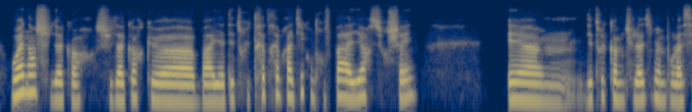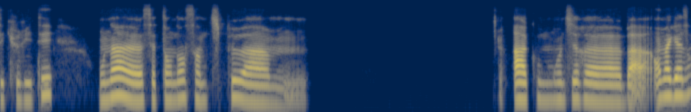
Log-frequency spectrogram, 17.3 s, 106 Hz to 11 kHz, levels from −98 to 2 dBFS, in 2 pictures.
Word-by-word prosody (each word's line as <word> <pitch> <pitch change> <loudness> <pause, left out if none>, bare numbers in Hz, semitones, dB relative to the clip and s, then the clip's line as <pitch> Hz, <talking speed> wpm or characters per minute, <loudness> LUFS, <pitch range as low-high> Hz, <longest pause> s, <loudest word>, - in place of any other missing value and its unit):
Ouais, 230 +3 +7
non, 245 0 +2
je - - -4
suis 185 - -7
d'accord. 175 -2 -3
Je - - -9
suis 180 - -8
d'accord 180 +2 -2
que, - - -10
heu, 170 -1 +3
bah, 165 0 +1
il - - +1
y - - 0
a - - -1
des 180 - -5
trucs 190 +2 -14
très, 225 - -2
très 225 +1 -5
pratiques 210 +4 0
qu'on 210 - -14
trouve 190 -1 -19
pas 205 -1 +2
ailleurs 195 +2 +1
sur - - -8
Shein. 200 +2 -2 1.2
Et 180 - +3
hem, 170 -4 -1
des 180 - -4
trucs, 205 - -10
comme 190 -1 -1
tu 180 +1 -9
l'as 180 - +4
dit, 195 - -16
même 185 -2 -5
pour 180 - -7
la 170 - +2
sécurité, 180 +5 -7 0.6
on 180 +2 -5
a, 205 -5 +7
heu, - - 0
cette 175 0 -7
tendance 185 +2 -4
un 175 -1 -4
petit - - -9
peu 195 -2 0
à, 165 -2 +3
mmh 150 -1 -16 2.6
à 180 0 +9
comment 180 0 -11
dire, 185 +1 -4
heu. 165 -2 +3
Bah, - - +4
en 170 - +1
magasin, 215 +2 +4
180 Hz, 185 wpm, -25 LUFS, 170-195 Hz, 2.6 s, à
